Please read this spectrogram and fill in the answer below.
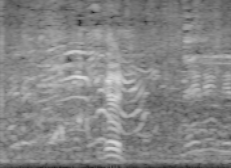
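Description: Children's voices and chatter at play around an inflatable slide, with a man's loud shouted word about a second in.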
